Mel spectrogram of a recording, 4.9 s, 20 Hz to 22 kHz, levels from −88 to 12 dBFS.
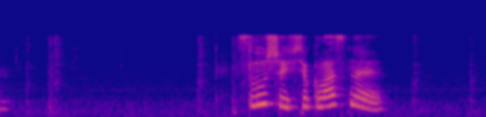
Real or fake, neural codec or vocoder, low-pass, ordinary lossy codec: real; none; 7.2 kHz; none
